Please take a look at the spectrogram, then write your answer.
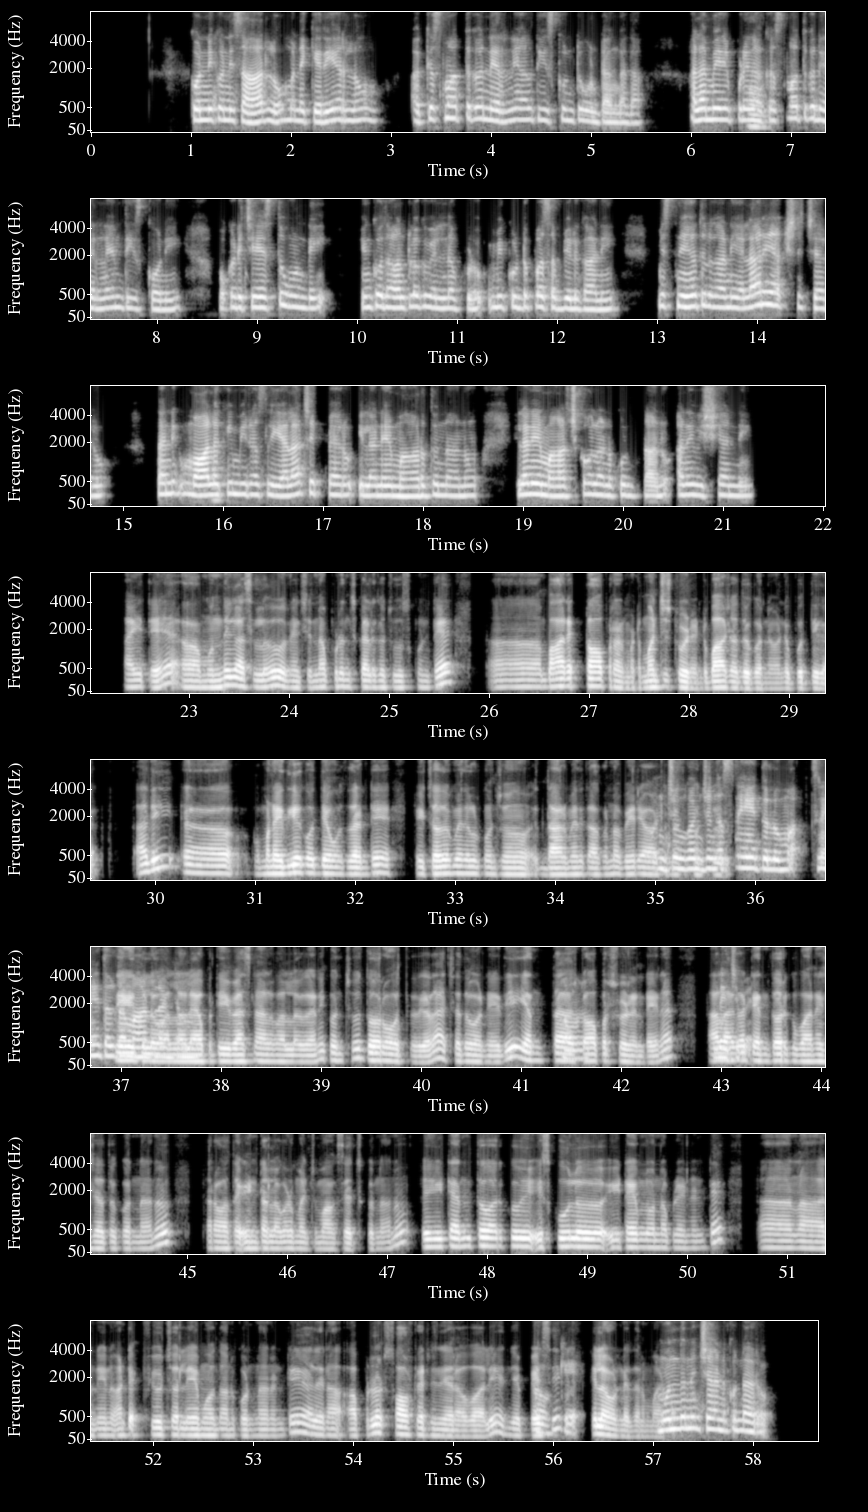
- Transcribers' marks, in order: in English: "కెరియర్‌లో"; in English: "రియాక్షన్"; in English: "టాపర్"; in English: "స్టూడెంట్"; tapping; other background noise; in English: "టాపర్ స్టూడెంట్"; in English: "టెన్త్"; in English: "మార్క్స్"; in English: "టెన్త్"; in English: "ఫ్యూచర్‌లో"; in English: "సాఫ్ట్‌వేర్ ఇంజినీర్"
- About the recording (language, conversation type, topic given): Telugu, podcast, కెరీర్‌లో మార్పు చేసినప్పుడు మీ కుటుంబం, స్నేహితులు ఎలా స్పందించారు?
